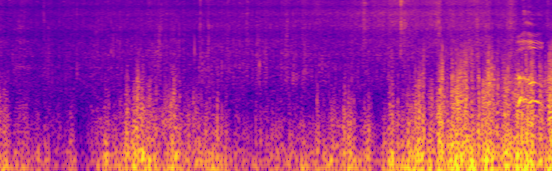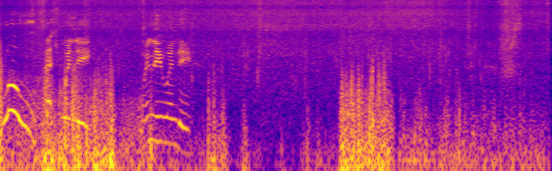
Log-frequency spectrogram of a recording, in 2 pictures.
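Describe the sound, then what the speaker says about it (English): Wind gusting outdoors after Hurricane Nicole, a rushing, buffeting roar that swells and fades in waves across the microphone, with short vocal sounds in between. "See how they just fold up and over when the wind blows?"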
